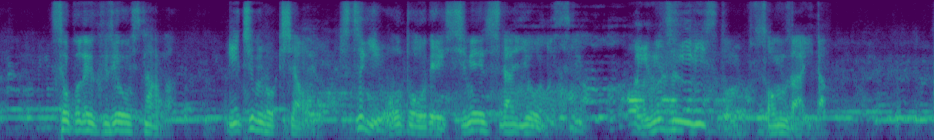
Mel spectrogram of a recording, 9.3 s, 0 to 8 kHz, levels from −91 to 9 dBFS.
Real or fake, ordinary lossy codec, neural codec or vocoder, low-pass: fake; none; codec, 16 kHz, 2 kbps, FreqCodec, smaller model; none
